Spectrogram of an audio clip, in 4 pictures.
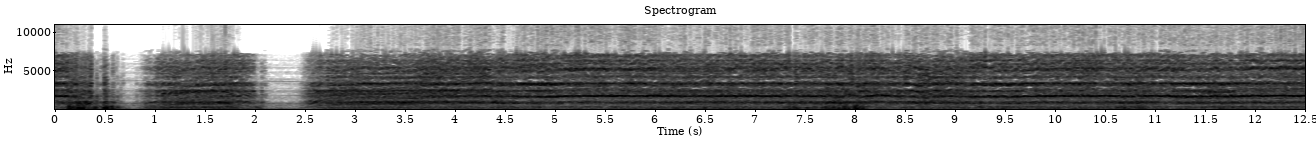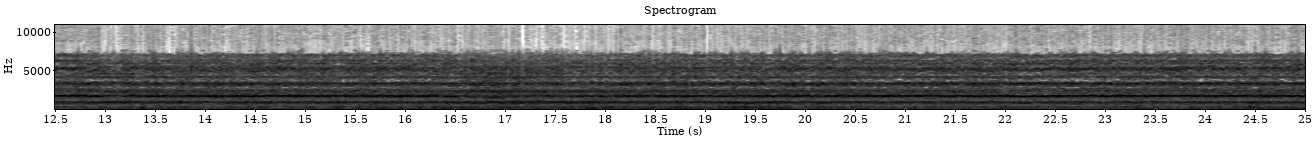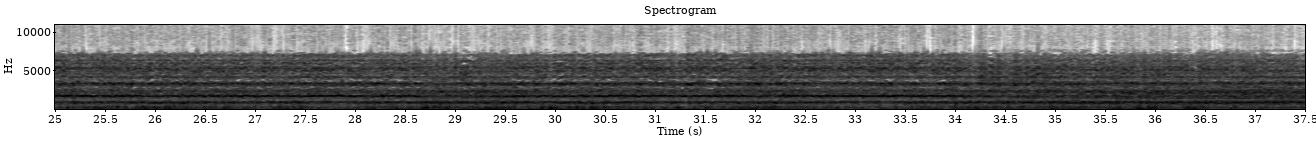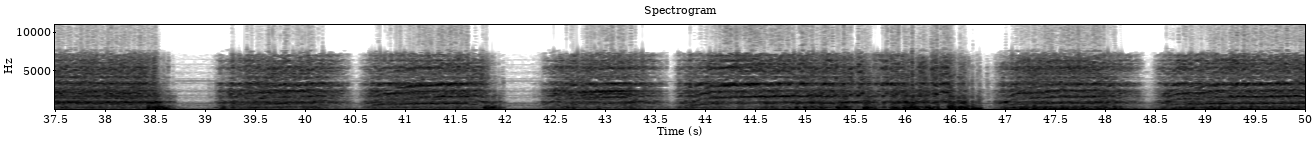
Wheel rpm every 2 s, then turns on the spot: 140, 130, 220, 230, 230, 220, 230, 230, 230, 230, 230, 230, 230, 230, 230, 230, 230, 220, 210, 130, 120, 100, 190, 140, 140.
none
